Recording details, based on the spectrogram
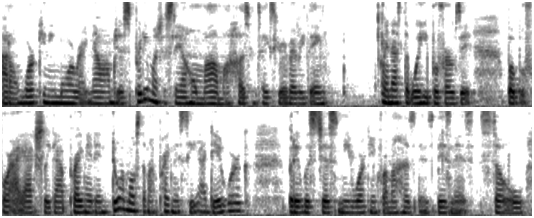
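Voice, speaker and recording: A woman with an American accent talks at a very fast pace. Her voice is fairly low with fairly even intonation. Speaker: vlogger, stay-at-home mom. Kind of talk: personal video diary. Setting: at home. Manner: soft-spoken, speaking low; hesitant, many fillers.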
